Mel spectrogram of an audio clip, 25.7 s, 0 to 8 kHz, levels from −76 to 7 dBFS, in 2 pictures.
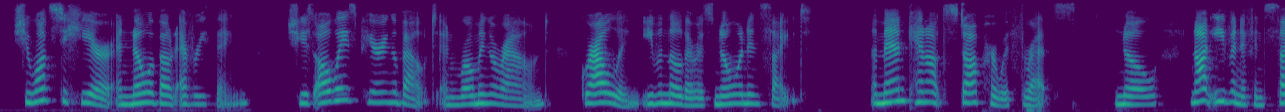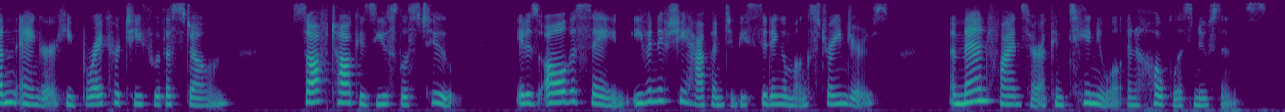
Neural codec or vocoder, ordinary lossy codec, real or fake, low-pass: none; Opus, 32 kbps; real; 7.2 kHz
